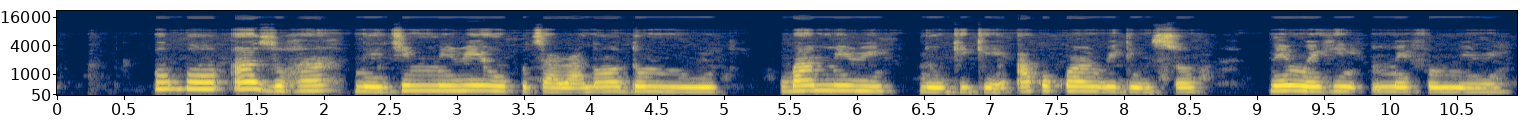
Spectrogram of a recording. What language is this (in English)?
Igbo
